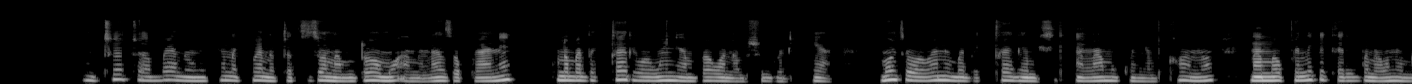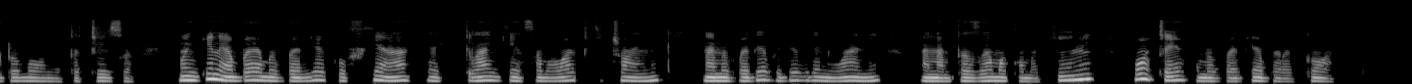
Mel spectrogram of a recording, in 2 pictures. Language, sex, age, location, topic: Swahili, female, 25-35, Kisumu, health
